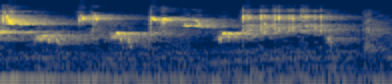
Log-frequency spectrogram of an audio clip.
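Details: Tutor recording of an Asian brown flycatcher (sikatan londo) singing: a string of high sliding whistles, each dropping sharply in pitch, with short chirps in between, repeated about every half second and fading toward the end.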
